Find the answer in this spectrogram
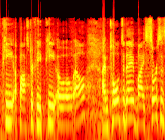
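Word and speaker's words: P'Pool: see there, is pronounced P''P-O-O-L. I'm told today by sources in Kentucky that it's not pronounced Papool, it's pronounced P-Pool.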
